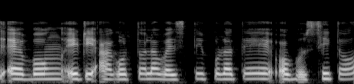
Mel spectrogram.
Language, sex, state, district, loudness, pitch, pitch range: Bengali, female, Tripura, West Tripura, -17 LUFS, 245 Hz, 235-255 Hz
